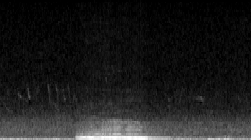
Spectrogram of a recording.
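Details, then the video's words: A single sad, upset cow moo, about one and a half seconds long, low and steady, then slowly falling, over faint background noise. "Mooing Cows Sad Upset"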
